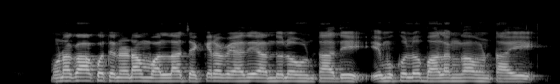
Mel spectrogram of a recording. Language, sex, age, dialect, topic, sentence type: Telugu, male, 51-55, Southern, agriculture, statement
